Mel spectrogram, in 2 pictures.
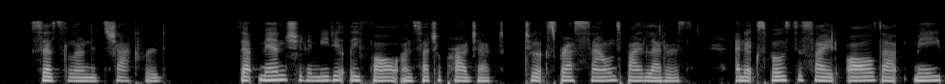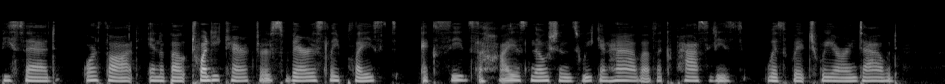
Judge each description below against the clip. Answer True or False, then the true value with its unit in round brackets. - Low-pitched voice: False (170 Hz)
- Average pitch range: False (1.9 semitones)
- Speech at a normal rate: True (160 wpm)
